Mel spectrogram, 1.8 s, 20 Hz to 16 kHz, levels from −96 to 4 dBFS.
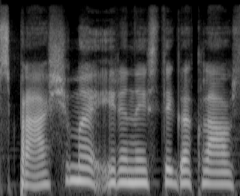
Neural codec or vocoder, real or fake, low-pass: autoencoder, 48 kHz, 128 numbers a frame, DAC-VAE, trained on Japanese speech; fake; 14.4 kHz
